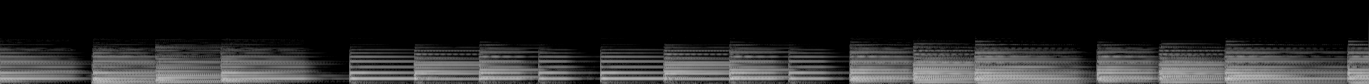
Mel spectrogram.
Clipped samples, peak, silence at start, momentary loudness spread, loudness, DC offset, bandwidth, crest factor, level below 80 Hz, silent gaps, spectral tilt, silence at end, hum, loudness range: under 0.1%; -6 dBFS; 0 s; 8 LU; -24 LUFS; under 0.1%; 3.3 kHz; 16 dB; -40 dBFS; none; -12.5 dB/octave; 0 s; none; 2 LU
